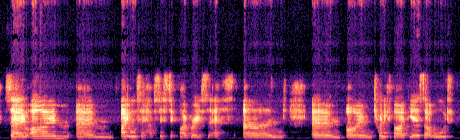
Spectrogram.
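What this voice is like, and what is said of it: British accent. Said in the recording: “As you can probably tell from my accent, I'm British.”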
